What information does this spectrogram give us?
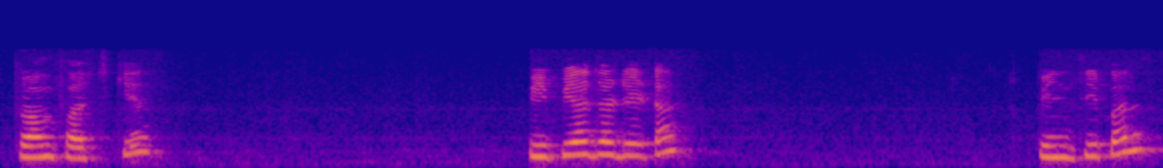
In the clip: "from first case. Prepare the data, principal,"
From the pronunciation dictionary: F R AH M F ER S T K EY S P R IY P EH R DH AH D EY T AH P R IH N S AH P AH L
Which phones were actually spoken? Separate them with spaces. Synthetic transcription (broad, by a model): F R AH M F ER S T K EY P IY P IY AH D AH D EY T AH P R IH N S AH P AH L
